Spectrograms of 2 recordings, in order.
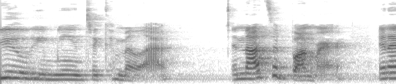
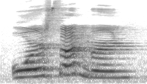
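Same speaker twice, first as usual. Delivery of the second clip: booming doctor; 4 semitones higher, 10 dB louder, slower than usual. Acted. Fourth doctor adds.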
